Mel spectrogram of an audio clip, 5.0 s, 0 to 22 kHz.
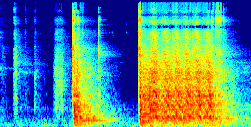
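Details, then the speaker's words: Allis Chalmers D17 tractor, first start attempt in chassis with test light grounded at battery: starter spins the engine freely in steady bursts but it never catches; coil not yet powered. "That's good. Okay, so she's turning over freely, which is good."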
